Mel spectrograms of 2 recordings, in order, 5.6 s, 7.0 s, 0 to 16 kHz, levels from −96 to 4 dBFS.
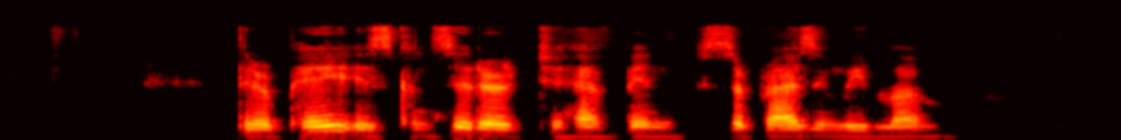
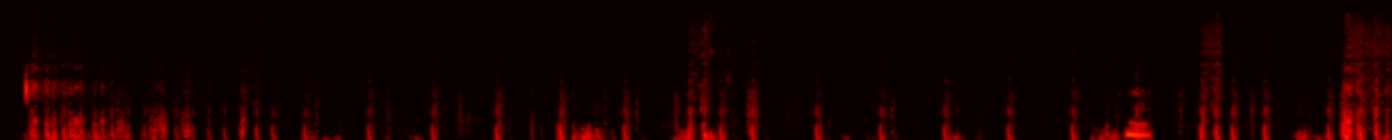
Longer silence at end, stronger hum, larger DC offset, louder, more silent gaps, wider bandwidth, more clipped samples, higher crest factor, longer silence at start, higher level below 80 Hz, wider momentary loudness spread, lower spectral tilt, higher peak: first, 0.95 s vs 0 s; neither; neither; first, -36 LUFS vs -64 LUFS; second, none vs 4.00-4.05 s, 5.80-5.85 s; second, 8.2 kHz vs 11 kHz; neither; second, 20 dB vs 28 dB; first, 1.2 s vs 0.1 s; about the same, -78 dBFS vs -78 dBFS; about the same, 9 LU vs 9 LU; second, -2 dB/octave vs -5.5 dB/octave; first, -18 dBFS vs -38 dBFS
